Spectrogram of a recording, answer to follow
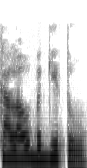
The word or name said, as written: kalau begitu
